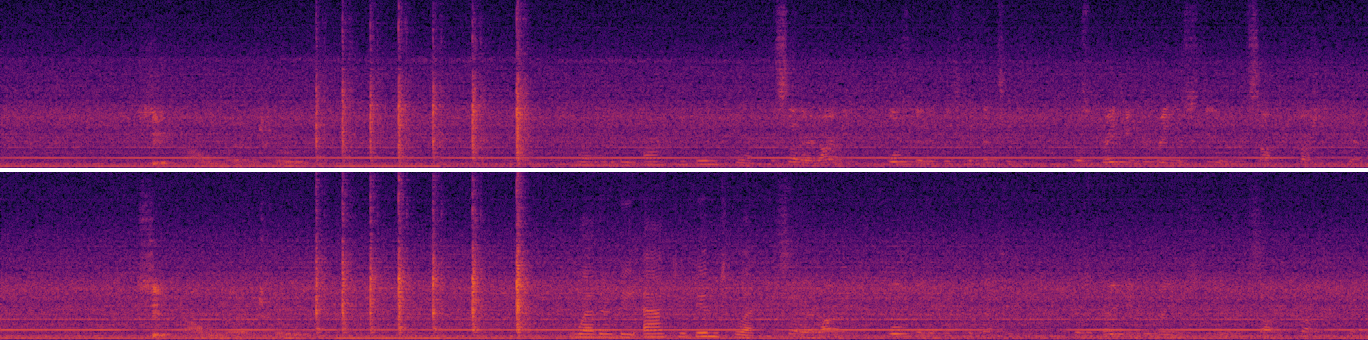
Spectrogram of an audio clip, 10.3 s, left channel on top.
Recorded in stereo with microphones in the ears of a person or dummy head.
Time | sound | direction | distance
1.0 | a man speaking | 20° right (ahead or behind) | 2.5 m
2.4 | typing on a keyboard | 5° right (ahead or behind) | 1.3 m
4.3 | a woman speaking | 65° right (ahead or behind) | 0.7 m
5.8 | a man speaking | 50° left (ahead or behind) | 7.5 m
